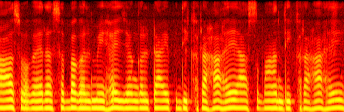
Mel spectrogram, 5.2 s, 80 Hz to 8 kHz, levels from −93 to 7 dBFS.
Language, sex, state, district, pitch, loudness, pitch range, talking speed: Hindi, female, Uttarakhand, Tehri Garhwal, 190 Hz, -18 LUFS, 190-195 Hz, 175 wpm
